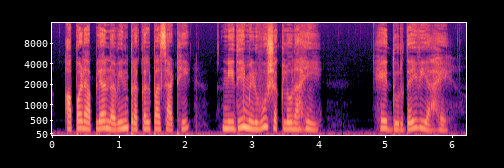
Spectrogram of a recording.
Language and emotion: Marathi, sad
